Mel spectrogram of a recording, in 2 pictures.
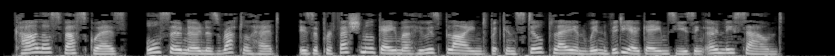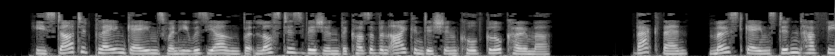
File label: English Newsroom Upper Intermediate FAST Reading; Blind Gamer Uses Hearing to Excel in Mortal Kombat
